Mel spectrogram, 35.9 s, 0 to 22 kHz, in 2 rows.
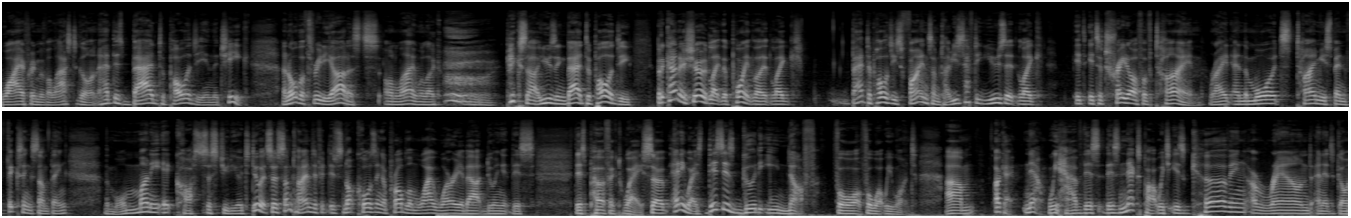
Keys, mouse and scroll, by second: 26.1 scroll down 1, 26.3 shift+middle click, 26.6-27.7 scroll up 1, 27.8 shift+middle click, 28.5 alt+a, 28.6 b, 29.3 g, 30.1 shift+m, 30.4 scroll down 1, 30.8 shift+m, 30.9-31.4 scroll up 1, 32.0 scroll down 1, 35.7 scroll up 1.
